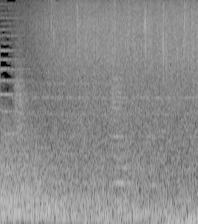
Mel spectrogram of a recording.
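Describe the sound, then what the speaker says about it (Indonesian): Sudden heavy rain pours down in a dense, unbroken roar, loud and close, with a low rumble beneath the constant hiss of downpour. "Dan penderitaan Sumi ditambah dengan turunnya hujan dengan tiba-tiba."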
